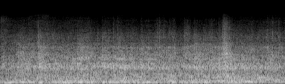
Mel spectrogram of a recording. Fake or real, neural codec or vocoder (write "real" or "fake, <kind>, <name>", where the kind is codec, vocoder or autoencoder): fake, autoencoder, DAC-VAE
